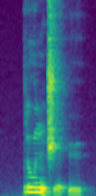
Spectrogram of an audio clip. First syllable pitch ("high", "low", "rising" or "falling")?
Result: high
